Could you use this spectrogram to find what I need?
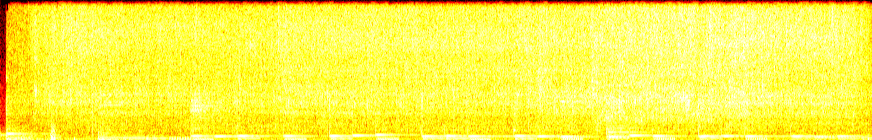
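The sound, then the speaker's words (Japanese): Sizzling of salted and peppered pork slices frying in a pan over medium-high heat: a dense, steady crackle that holds at an even level throughout, with no voices. “豚肉に軽く塩コショウしていたら、フライパンでちょっと焼きますので、”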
